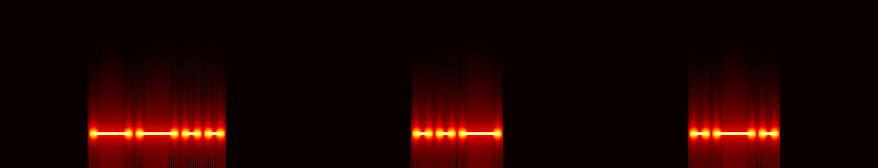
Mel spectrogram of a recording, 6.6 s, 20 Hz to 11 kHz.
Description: Morse code, heard as a keyed tone, about 14 wpm, spaced as for 5 wpm, 700 Hz. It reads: ZUR
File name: Morsekurs / Witze / Witz 21. November 2017, 25 F70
